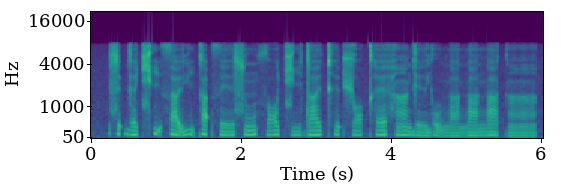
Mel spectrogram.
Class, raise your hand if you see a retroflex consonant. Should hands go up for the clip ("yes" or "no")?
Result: no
